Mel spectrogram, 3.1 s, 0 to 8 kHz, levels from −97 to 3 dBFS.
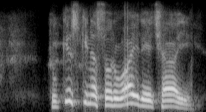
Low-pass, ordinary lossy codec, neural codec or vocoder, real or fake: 7.2 kHz; Opus, 16 kbps; codec, 16 kHz, 8 kbps, FunCodec, trained on Chinese and English, 25 frames a second; fake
